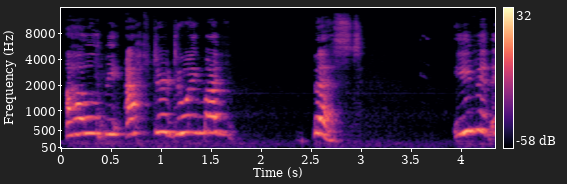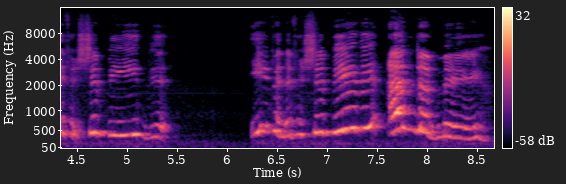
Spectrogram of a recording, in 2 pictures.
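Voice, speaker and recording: A woman's voice: very high voice, takes it slowly, pauses often, recorded from a distance. Molly, a woman voicing a plucky girl. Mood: earnest. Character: brave, clever poor young girl Molly. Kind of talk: children's puppet show.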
